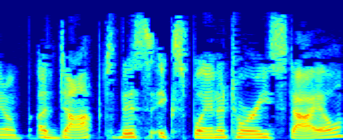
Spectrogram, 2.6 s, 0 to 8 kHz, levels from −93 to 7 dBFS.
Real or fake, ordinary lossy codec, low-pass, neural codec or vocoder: real; MP3, 32 kbps; 7.2 kHz; none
